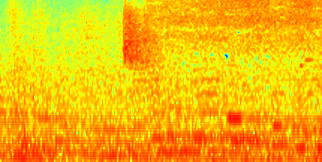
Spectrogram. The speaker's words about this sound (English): Just putting a little nonstick spray on that.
